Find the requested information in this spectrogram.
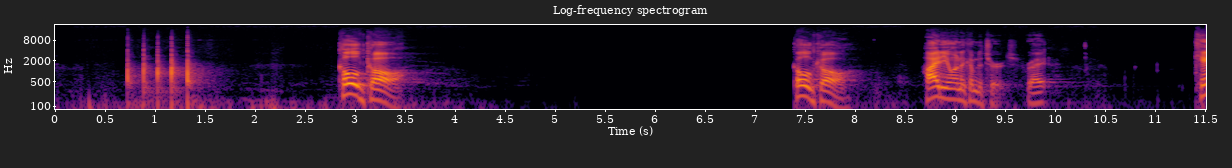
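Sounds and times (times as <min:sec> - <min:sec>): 
knocking on a front door: 0:00.7 - 0:01.6
speech: 0:02.8 - 0:03.5, 0:07.4 - 0:08.0, 0:08.7 - 0:10.0.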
